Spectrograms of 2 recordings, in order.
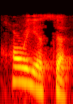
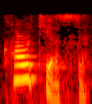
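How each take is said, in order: First: The t is softened into a quick r-like flap. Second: The t is pronounced as a clear t sound. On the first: "미국식 발음으로서는 curious" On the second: "영국식 발음으로서는 자, courteous"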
